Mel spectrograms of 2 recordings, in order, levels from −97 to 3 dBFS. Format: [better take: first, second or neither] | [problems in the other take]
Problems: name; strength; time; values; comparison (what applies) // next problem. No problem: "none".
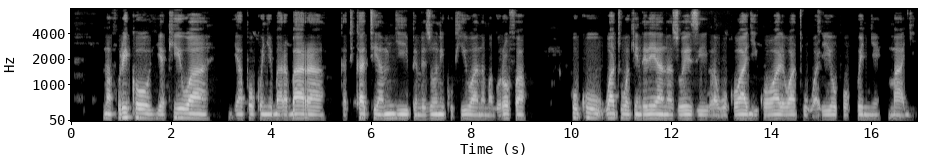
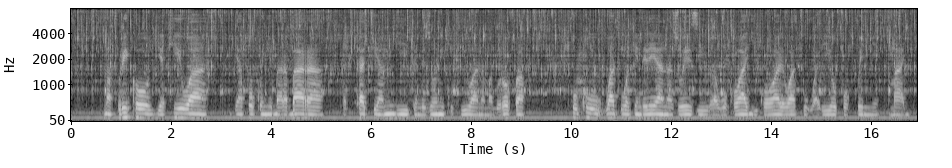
first | background sound (Drip); 9 dB below the speech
